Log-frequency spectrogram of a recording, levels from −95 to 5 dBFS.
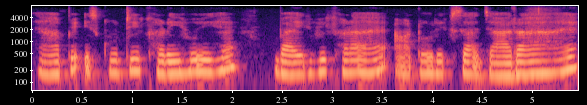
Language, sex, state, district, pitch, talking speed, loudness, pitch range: Hindi, female, Punjab, Kapurthala, 170 Hz, 165 wpm, -17 LUFS, 160-180 Hz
